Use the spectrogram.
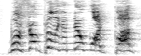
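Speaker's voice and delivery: very high, loud order; high shouted command; shouting. Acted. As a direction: bark a command. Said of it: "shouted Crappy the Kid".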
